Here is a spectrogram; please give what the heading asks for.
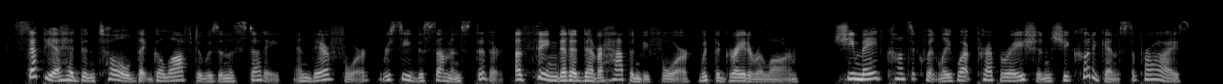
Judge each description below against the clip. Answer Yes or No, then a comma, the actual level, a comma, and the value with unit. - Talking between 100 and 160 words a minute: No, average, 175 wpm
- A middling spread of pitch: No, wide, 6.5 semitones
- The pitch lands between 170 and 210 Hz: Yes, medium, 185 Hz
